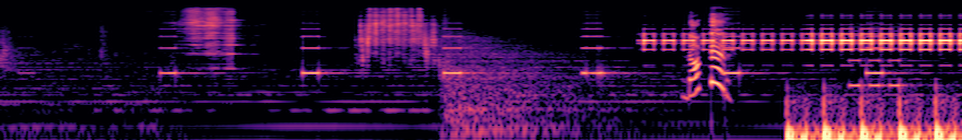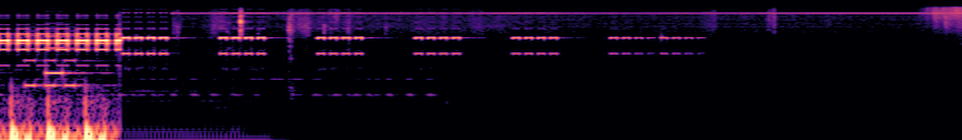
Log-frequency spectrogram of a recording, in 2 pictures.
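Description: Film sound design: sparse music notes with two whooshes, a gliding swell, then a loud rapid pounding under shrill held tones that cuts off about eleven seconds in. A patient monitor then beeps about once a second, each beep fainter, until the beeps stop near the end, over a steady high-pitched ringing tone.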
